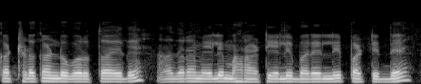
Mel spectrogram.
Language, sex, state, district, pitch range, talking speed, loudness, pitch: Kannada, male, Karnataka, Bidar, 130-140 Hz, 130 wpm, -14 LUFS, 135 Hz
